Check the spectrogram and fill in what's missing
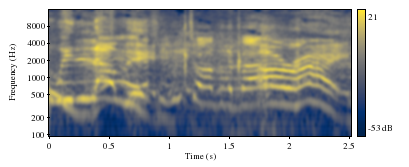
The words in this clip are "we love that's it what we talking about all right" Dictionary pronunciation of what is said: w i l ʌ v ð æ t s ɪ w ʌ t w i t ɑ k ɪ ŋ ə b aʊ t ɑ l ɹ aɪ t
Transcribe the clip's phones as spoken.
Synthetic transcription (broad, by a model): w i l ʌ v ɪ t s ɪ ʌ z t ɑ k ɪ ŋ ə b aʊ ɑ l ɹ aɪ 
